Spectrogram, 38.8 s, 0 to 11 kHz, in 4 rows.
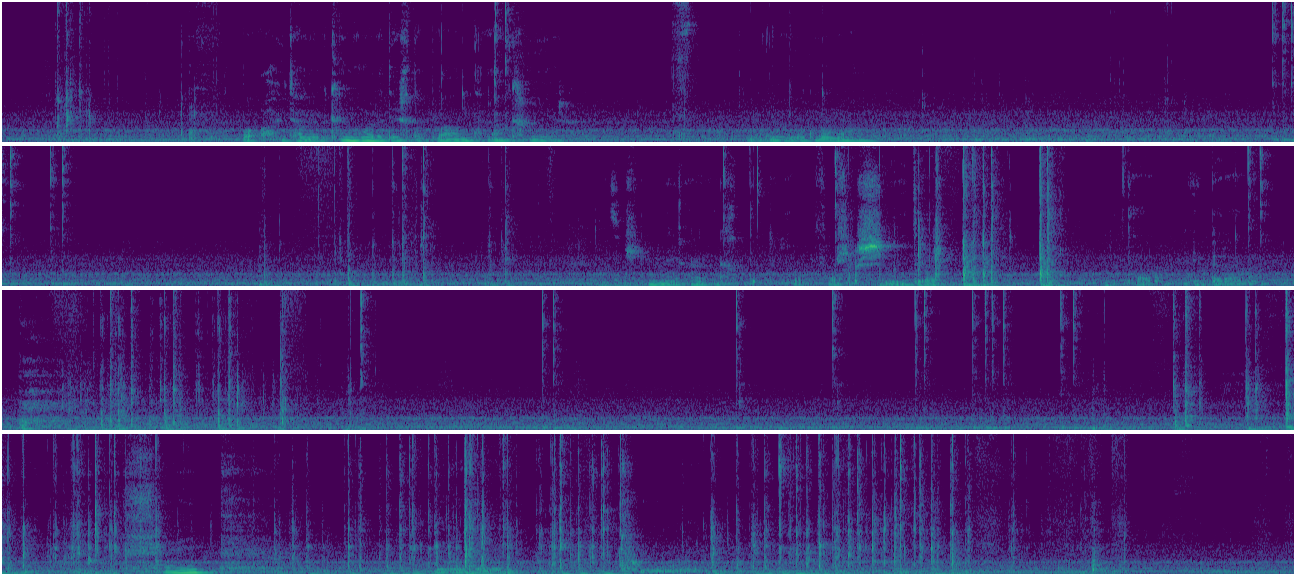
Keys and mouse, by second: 3.7 click, 9.5 click, 12.2 BackSpace, 15.0 click, 16.5 ctrl+c, 16.9 BackSpace, 19.0 click, 20.1 Return, 21.3 ctrl+v, 22.0 right click, 23.4 click, 24.8 click, 26.2 click, 28.1 Return, 29.0-33.2 typing, 34.3-36.6 typing.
